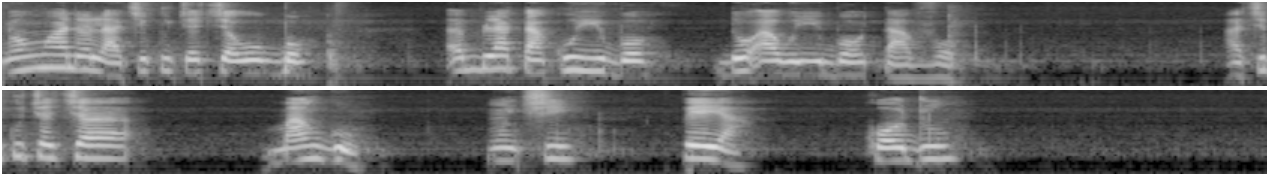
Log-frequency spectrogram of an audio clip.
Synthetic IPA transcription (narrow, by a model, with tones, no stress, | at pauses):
ɲɔ̃˦ŋũ˦a˨ɖɛ˦la˨t͡ɕi˦ku˦t͡ʃɛ˦t͡ʃɛ˦wo˦ɡ͡bɔ˦ | ɛ˦bla˦t̪a˨ku˦ji˦bɔ˦ | d̪o˦a˨wu˨ji˨bɔ˨t̪a˨vɔ˨ | a˨t͡ɕi˦ku˦t͡ʃɛ˦t͡ʃɛ˦ | mã˦ŋ˦ɡo˨ | ŋũ˨t͡ʃi˦ | pe˦ja˨ | kɔ˦ɖu˦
